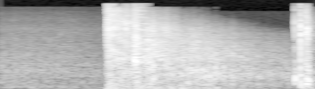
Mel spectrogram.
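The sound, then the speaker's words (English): Gunshots ring out: a loud, sustained crackling burst of fire followed by a single sharp, louder shot, with no voices. “I heard shots.”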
